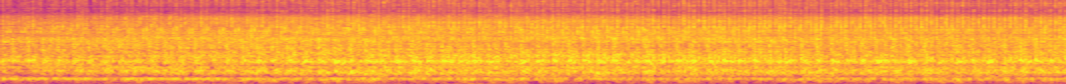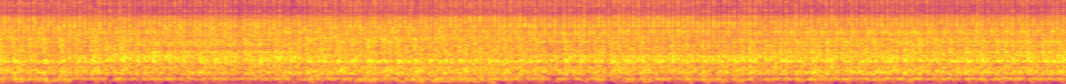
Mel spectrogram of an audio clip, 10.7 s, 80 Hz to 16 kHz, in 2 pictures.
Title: Tappet noise problem again in Honda unicorn 160 #honda #india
